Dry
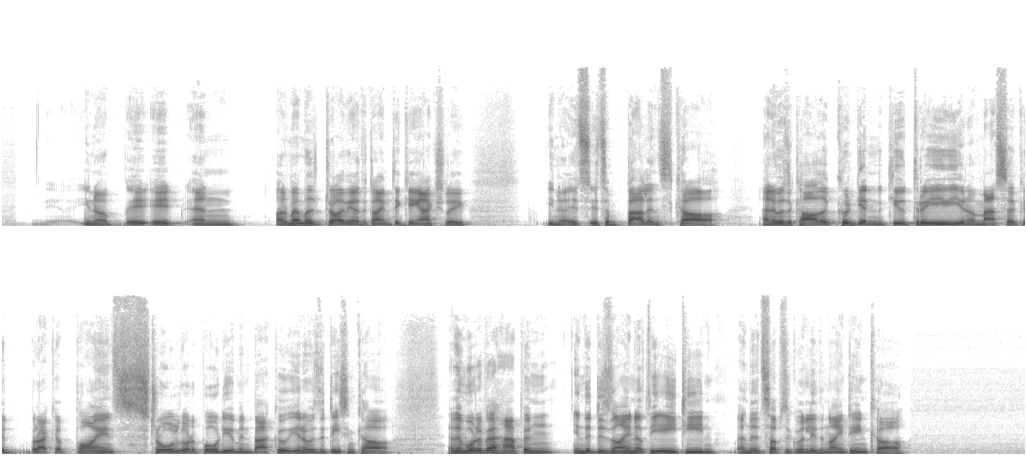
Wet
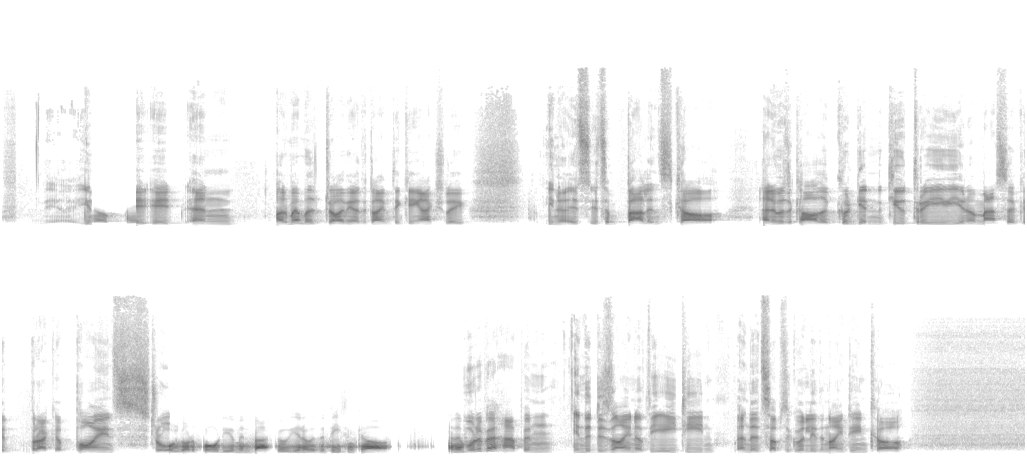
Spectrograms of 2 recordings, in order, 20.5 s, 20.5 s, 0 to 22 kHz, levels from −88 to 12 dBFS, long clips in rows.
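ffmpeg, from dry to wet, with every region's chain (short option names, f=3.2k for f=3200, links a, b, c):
-filter_complex "[0:a]asettb=1/sr,asplit=3[a][b][c];[a]atrim=end=0.894[d];[b]atrim=start=0.89:end=1.35,asetpts=PTS-STARTPTS,afade=t=in:d=0.004:c=qsin,afade=t=out:st=0.456:d=0.004:c=qsin,bandreject=f=890:w=16,acompressor=threshold=-28dB:ratio=4:attack=3.2:release=140:knee=1:detection=peak,asuperpass=centerf=750:order=8:qfactor=1.2[e];[c]atrim=start=1.346[f];[d][e]acrossfade=d=0.004:c1=hsin:c2=qsin[g];[g][f]acrossfade=d=0.004:c1=qsin:c2=hsin,asettb=1/sr,asplit=3[h][i][j];[h]atrim=end=11.904[k];[i]atrim=start=11.9:end=14.85,asetpts=PTS-STARTPTS,afade=t=in:d=0.004:c=qsin,afade=t=out:st=2.946:d=0.004:c=qsin,aeval=exprs='val(0)*gte(abs(val(0)),0.00841)':c=same,lowpass=f=770:t=q:w=7.6,lowshelf=f=380:g=12[l];[j]atrim=start=14.846[m];[k][l]acrossfade=d=0.004:c1=hsin:c2=qsin[n];[n][m]acrossfade=d=0.004:c1=qsin:c2=hsin,highpass=f=900:w=0.5412,highpass=f=900:w=1.3066,acompressor=threshold=-55dB:ratio=2,adynamicequalizer=threshold=0.00112:dfrequency=1800:dqfactor=0.7:tfrequency=1800:tqfactor=0.7:attack=5:release=100:ratio=0.375:range=3.5:mode=cutabove:tftype=highshelf,volume=9.5dB"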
